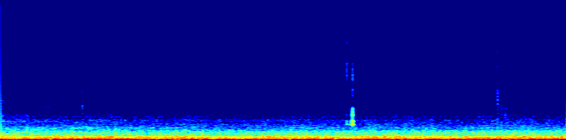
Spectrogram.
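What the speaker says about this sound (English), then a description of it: "I am driving home from work" Inside a car driving on the road, a steady low engine and road rumble drones continuously and evenly.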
